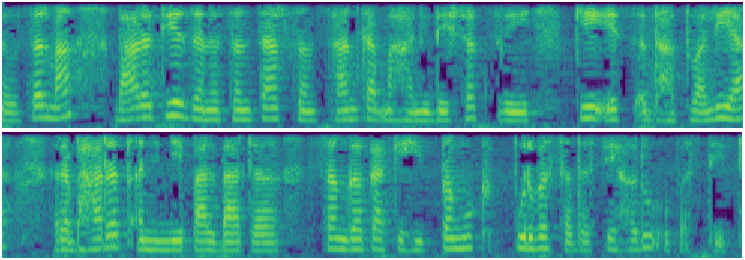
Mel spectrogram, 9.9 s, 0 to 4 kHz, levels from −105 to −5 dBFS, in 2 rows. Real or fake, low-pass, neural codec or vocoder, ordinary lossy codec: real; 3.6 kHz; none; none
